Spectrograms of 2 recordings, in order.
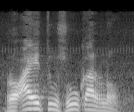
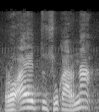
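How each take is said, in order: First: "Soekarno" ending in o after "Ro'aitu", slow and deliberate; wrong case ending. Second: "Soekarna" ending in a long a, slow; correct Arabic case. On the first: Preacher demonstrates the wrong Arabic case, saying "Soekarno" with an o ending. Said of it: "Marortu bisu Karno nggak boleh". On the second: Preacher demonstrates the correct Arabic case, stretching the final a of "Soekarna". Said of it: "emang Soekarna orang Sunda". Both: Shown as a demonstration.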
